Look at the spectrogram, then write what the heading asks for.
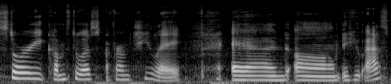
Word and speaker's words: Chile: oh yeah the US version is entirely incorrect Chile is how you say it so that's the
